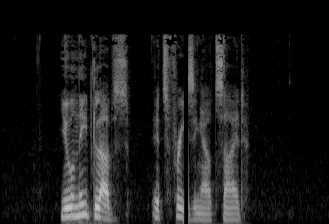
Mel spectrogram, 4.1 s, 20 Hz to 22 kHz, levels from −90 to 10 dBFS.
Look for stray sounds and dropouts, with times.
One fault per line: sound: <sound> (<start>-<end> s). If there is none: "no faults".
sound: dropout (2.3-2.4 s)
